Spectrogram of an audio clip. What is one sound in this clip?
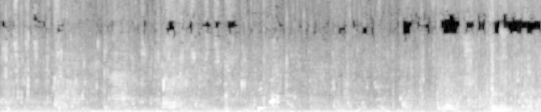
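Water splashes gently in a pool.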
